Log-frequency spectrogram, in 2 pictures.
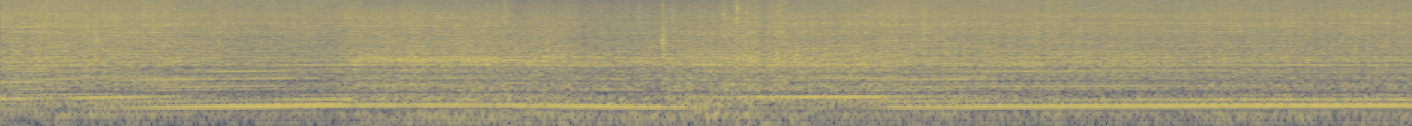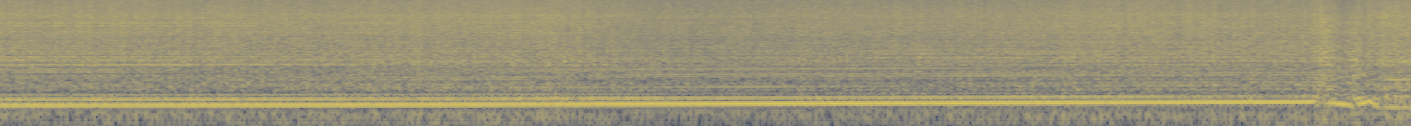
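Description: Alfa Romeo GTV's engine heard from inside the cabin, running hard on track with road and wind noise: a gear change about eight seconds in, then a long steady drone slowly climbing in pitch, dropping abruptly near the end.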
